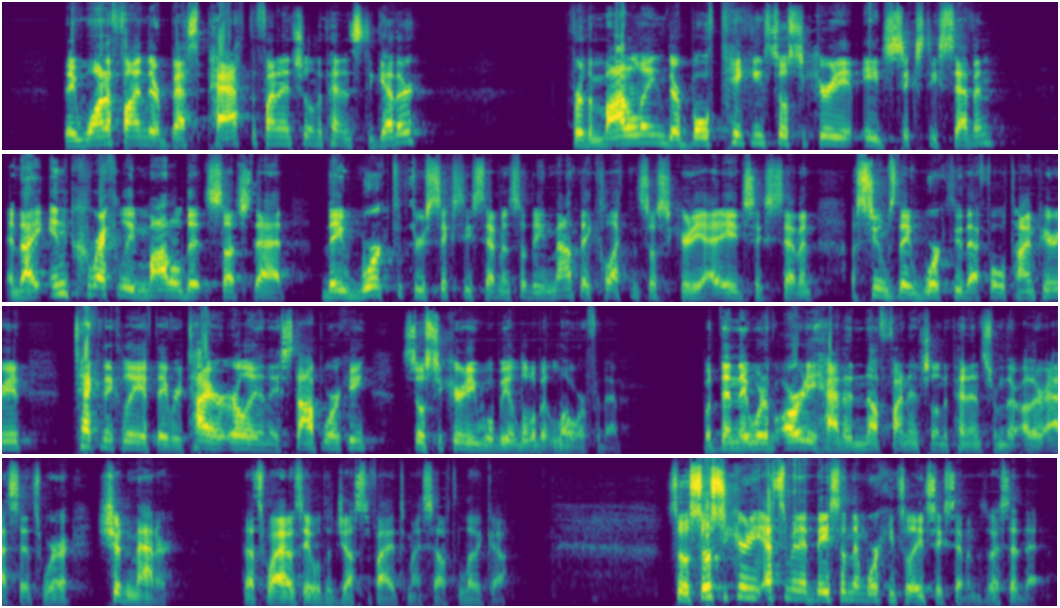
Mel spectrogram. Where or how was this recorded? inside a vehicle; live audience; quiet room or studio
live audience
